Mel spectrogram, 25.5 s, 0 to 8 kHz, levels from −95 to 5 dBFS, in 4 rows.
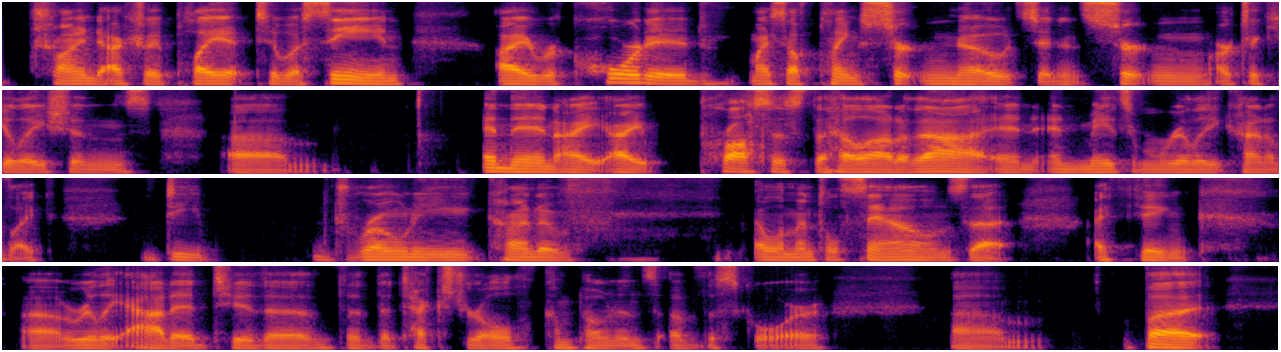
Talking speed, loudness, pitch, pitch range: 140 wpm, -24 LUFS, 95 Hz, 90-105 Hz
